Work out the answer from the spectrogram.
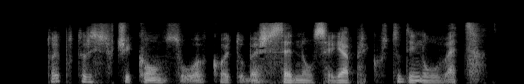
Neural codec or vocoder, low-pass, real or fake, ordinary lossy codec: codec, 16 kHz, 0.5 kbps, X-Codec, WavLM features, trained on Multilingual LibriSpeech; 7.2 kHz; fake; MP3, 48 kbps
